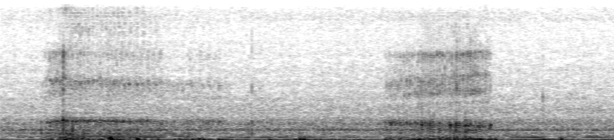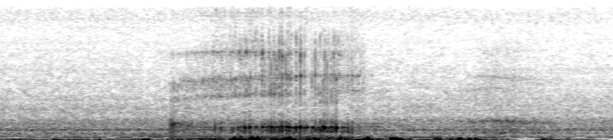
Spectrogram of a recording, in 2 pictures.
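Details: Loud, rough snoring on three breaths in about nine seconds, with a low hum in the background; snoring described as obstructive sleep apnea.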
